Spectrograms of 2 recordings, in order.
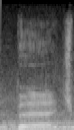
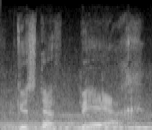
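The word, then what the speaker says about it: Gustav Birch: You mentioned Gustav, and in English we would certainly say Birch, but with thanks to Jens Jensen, who's a journalist I know from the European Le Mans series, who is Danish, Gustav Berg is the correct Danish pronunciation.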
